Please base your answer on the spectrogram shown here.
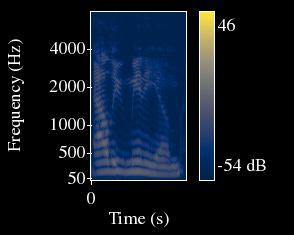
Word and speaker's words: aluminium: So it's like aluminium as opposed to aluminum.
